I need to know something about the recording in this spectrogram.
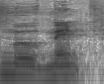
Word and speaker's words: MVMT: of cool plan words it's mvmt but it's pronounced movement it was founded by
